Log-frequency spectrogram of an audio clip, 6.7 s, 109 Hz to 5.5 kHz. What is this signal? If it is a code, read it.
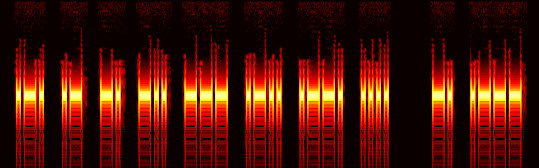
Morse code, heard as a keyed tone, about 25 wpm, spaced as for 20 wpm, 590 Hz. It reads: RANDOLPH NJ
